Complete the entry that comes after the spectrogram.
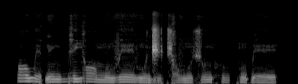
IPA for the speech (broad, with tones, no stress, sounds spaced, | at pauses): ɔ˦ w ɪ˨ ɗ ĩ˦ ɡ͡b ɪ˦ j ɔ˦˨ m ũ˨ v eː˦˨ v ũ˨ d͡ʒ i˨ t͡ʃ ɔ˨ v ũ˨ ʃ u˦ n h uː˨ k ũ˨ ɓ eː˨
